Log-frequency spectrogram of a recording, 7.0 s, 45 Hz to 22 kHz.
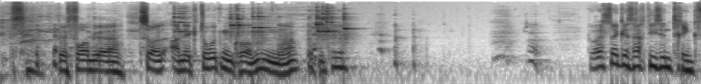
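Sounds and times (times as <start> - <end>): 
laughter: 0.0 - 1.7, 3.0 - 4.3
speech: 0.3 - 3.6, 5.3 - 7.0
glasses clinking in a toast: 0.9 - 3.9.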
